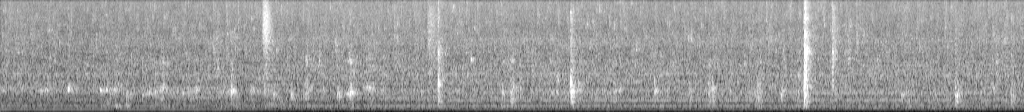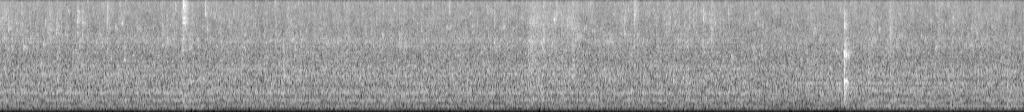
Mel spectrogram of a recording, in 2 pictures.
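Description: Steady electrical hum of aquarium air pumps over running, dripping water from the linked tank system. Scattered sharp clicks and drips come through the first half, the loudest about twelve seconds in.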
